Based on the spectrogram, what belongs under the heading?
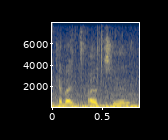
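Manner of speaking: very soft, hushed asking; mock-starstruck request, barely daring to ask; low-key reverent hush; timid awe. Starstruck, shyly asking permission.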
